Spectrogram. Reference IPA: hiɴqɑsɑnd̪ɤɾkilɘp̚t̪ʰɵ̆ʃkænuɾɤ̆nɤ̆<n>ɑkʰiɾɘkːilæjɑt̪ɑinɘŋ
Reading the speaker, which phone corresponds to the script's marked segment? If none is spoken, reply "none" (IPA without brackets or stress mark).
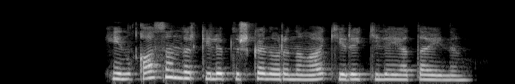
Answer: ɴ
